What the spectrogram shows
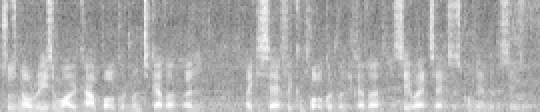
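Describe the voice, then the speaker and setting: A young man in his twenties answers post-match questions as a footballer, hesitant and full of restarts. He talks fast with a flat, even pitch. The sound is a handheld phone recording in empty stadium stands, with clear noise behind him. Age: 20s. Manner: hesitant, many ums and restarts. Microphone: handheld phone held up close.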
